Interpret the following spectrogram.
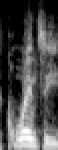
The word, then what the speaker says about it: Quincy: there's no ian quincy it's not kian say he's not 15 in spanish it's quincy q-u-i-n i know a ton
